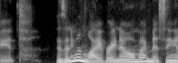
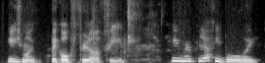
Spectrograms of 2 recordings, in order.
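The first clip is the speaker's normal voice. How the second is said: doting pet talk; 3 semitones higher, 6 dB louder than usual. Real, not acted. Owner showing off big old fluffy cat, doting baby talk. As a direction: fuss over a beloved pet, pitch climbing.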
